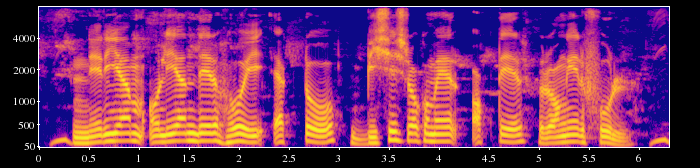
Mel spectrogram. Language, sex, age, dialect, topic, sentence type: Bengali, male, 25-30, Rajbangshi, agriculture, statement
